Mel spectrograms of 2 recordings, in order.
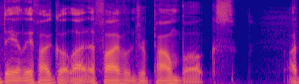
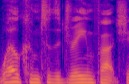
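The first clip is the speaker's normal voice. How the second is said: normal talking voice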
